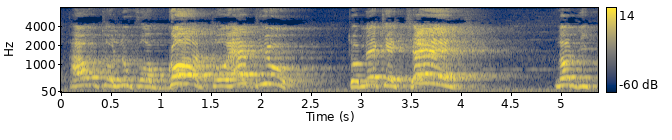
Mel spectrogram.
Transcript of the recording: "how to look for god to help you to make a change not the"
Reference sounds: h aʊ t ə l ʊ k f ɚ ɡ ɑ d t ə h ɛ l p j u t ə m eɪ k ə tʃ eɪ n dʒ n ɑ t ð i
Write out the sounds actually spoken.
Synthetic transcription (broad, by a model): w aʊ t ə l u k f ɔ ɡ ɑ d t ə h ɛ l p j u t ə m eɪ k ə tʃ eɪ n dʒ n ɑ t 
